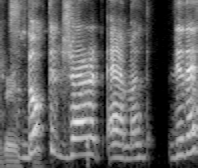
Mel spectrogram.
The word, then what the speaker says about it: Ament: Jared Ament, did I say it correctly?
